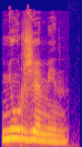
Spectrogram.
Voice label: "нюрзьӧмин", Komi

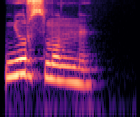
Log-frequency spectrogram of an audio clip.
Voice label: "нюрсмунны", Komi

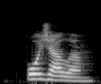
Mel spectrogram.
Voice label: "позялӧм", Komi

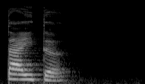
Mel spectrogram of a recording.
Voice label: "тайтӧ", Komi

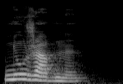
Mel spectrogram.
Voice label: "нюжавны", Komi

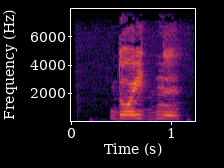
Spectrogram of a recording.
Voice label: "дойдны", Komi

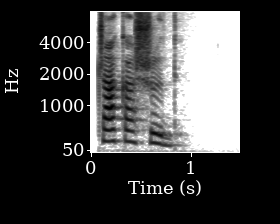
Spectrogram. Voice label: "тшака шыд", Komi

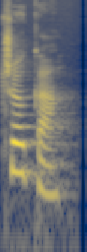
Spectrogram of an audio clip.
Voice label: "тшӧка", Komi

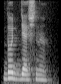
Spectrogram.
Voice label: "доддясьны", Komi

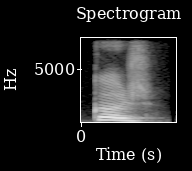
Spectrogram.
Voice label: "кӧж" Komi

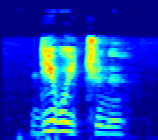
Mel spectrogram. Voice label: "дивуйтчыны", Komi

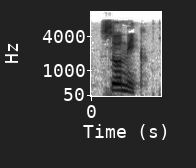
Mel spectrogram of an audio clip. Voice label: "сӧнік", Komi

